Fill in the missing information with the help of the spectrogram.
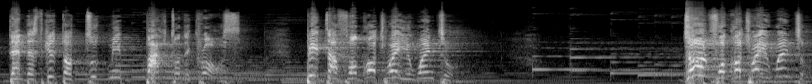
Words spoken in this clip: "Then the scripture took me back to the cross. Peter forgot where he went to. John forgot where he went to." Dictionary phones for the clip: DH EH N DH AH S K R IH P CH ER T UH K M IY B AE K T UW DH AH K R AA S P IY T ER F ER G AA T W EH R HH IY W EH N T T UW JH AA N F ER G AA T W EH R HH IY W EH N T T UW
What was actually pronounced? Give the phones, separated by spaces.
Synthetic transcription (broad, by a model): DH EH N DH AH S K R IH P CH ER T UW K M IY B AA K T UW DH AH K R AA S P IY T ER F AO G AA T W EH HH IY W EH N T T UW JH AA N F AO G AA T W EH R HH IY W EH N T T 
